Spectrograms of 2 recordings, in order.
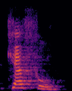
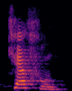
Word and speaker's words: careful: Careful. Careful. Adjective. The care is the one that is stressed.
